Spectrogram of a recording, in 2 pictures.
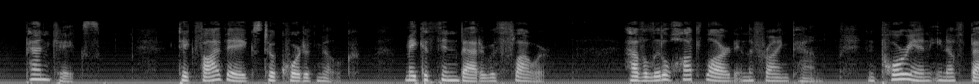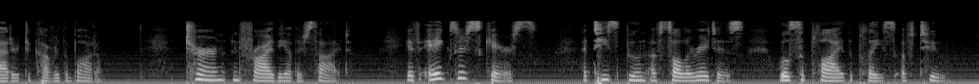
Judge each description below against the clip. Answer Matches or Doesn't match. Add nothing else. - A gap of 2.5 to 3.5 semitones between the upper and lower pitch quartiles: Doesn't match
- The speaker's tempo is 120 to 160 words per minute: Doesn't match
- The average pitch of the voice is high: Doesn't match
